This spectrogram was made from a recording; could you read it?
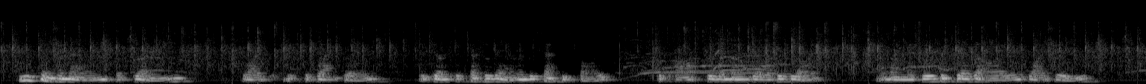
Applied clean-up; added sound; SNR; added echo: none; Applause / Cheering; 19 dB; reverberation time 0.4 s.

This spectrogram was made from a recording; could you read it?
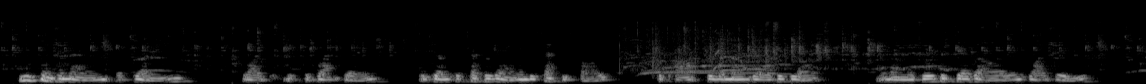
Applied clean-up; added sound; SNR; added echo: classical method WPE with log-MMSE.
